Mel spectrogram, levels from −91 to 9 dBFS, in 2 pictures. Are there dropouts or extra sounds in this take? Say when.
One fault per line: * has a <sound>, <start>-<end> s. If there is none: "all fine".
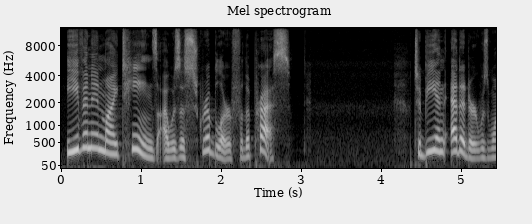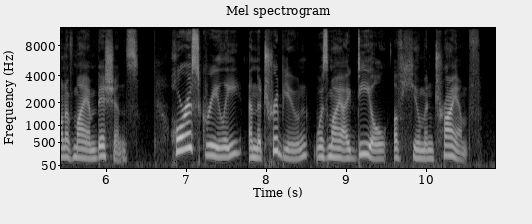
all fine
